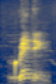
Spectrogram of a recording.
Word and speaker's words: Reading: up northern from london it is pronounced reading you've probably heard of the reading festivals that's where they take place reading not reading but reading number 13 is a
